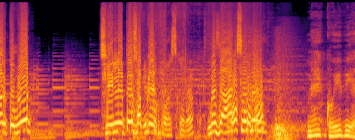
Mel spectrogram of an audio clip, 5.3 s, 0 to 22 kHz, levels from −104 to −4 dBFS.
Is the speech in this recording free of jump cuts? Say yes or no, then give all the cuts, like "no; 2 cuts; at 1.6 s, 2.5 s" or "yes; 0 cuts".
no; 1 cut; at 4.2 s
